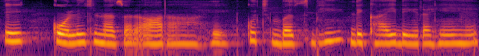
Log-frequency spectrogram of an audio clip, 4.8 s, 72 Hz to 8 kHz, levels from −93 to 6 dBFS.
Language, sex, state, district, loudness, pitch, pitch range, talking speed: Hindi, female, Madhya Pradesh, Bhopal, -19 LUFS, 215 Hz, 210-230 Hz, 160 wpm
